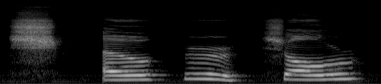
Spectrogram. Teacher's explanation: như vậy âm tiết đầu tiên sẽ được nhấn là âm /'∫oʊl/ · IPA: /'ʃoʊldər/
